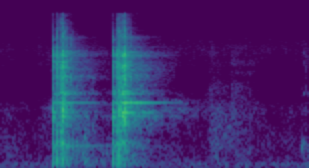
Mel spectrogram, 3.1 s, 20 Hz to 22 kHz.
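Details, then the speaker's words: Bareco B16 aftermarket Perkins diesel injector for an MF135 tractor on a pop tester at about 2,800 psi: two sharp, ringing chirps, then a brief squeal. Normal chatter of fuel atomizing, good spray pattern, no nozzle leakage. "and can you hear that chirping that that chirp just going slow that's the fuel atomizing that's what you're looking for"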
